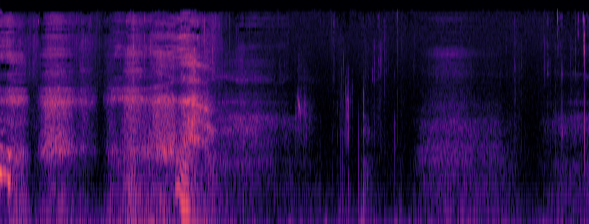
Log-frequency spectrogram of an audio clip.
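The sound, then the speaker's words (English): A genuine, unforced yawn, long and loud, swells over about four seconds and trails off with a falling, groaning pitch, followed by quieter breathy exhales and faint rustles. “Just let you know when I yawn, it's a genuine yawn.”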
